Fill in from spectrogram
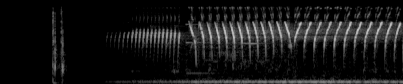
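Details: Canary singing a pancingan tutor song with cengkok phrasing for young birds: two brief clicks, then silence, then a buzzy high trill that breaks into a fast, even series of sharp piping notes.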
